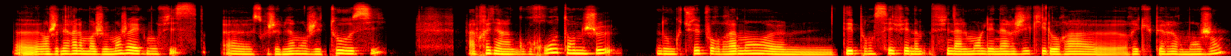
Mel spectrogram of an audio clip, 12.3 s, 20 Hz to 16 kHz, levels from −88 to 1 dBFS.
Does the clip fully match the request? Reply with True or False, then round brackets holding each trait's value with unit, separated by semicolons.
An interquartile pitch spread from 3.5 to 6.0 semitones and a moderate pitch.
False (2.7 semitones; 170 Hz)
